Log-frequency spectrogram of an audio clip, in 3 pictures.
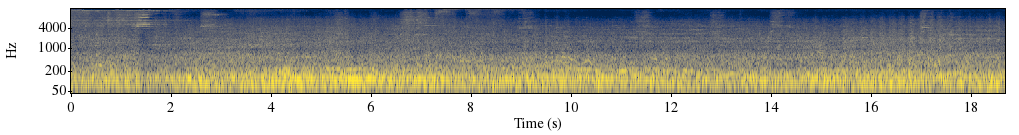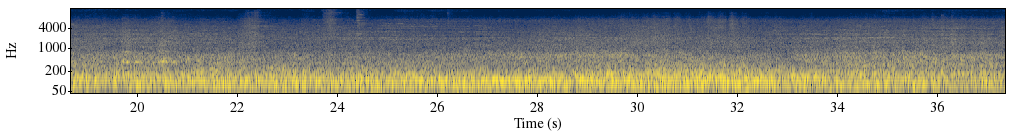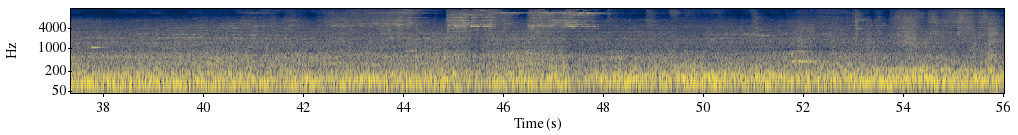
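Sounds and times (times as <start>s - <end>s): train wheels rumbling on rail: 0.0s - 56.0s
high-pitched wheel squeal: 44.9s - 48.1s.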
